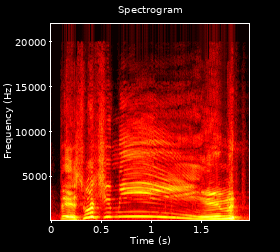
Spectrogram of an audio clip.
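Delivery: laughing mock offense; laughing outburst. Real, not acted. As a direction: squeal it through real laughter. Laughing at friend's teasing.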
